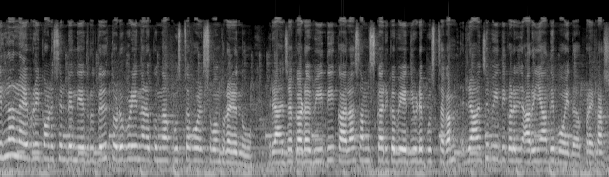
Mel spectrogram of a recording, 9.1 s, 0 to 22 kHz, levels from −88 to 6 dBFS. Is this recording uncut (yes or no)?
yes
